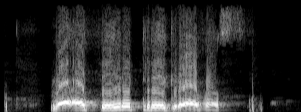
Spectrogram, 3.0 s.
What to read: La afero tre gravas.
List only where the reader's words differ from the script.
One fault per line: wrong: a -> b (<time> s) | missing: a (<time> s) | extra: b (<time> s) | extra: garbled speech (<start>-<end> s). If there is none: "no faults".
no faults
